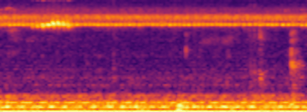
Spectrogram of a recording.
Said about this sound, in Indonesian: ini adalah jangkrik yang baru menetas kemarin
